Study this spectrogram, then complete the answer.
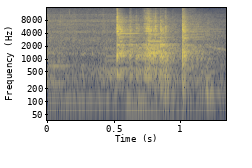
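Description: Apples with butter and a pinch of salt cook in a pan over low heat, giving a soft sizzle with two brief scraping stirs close by.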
